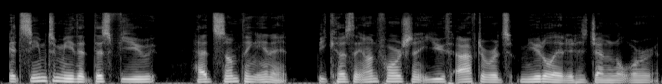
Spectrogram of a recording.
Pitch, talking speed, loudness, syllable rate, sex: 120 Hz, 180 wpm, -18 LUFS, 6.4 syllables/s, male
